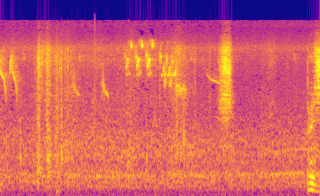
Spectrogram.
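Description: Honey bees buzzing over an open brood box, a faint steady hum. A brief rustle comes near the middle, and a few short high chirps come a little under two seconds in.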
